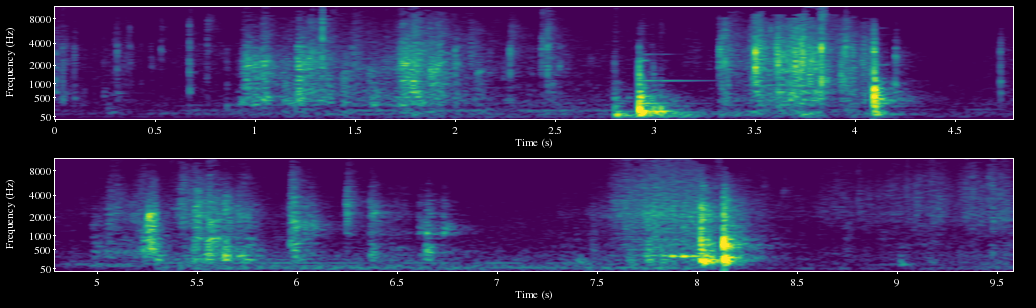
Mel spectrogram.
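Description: Plastic shopping bags and packaging rustling and crinkling as groceries are unpacked, with a few thuds of items being set down on a wooden kitchen worktop.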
